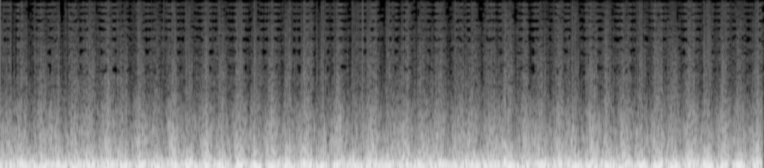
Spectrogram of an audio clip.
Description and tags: engine damaged
This could be used for a throbbing cranking starship engine, or, if you prefer, a washing machine. All sounds created with Audacity.
loop, engine, washing-machine, sci-fi, spaceship, damage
